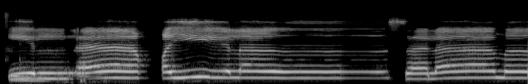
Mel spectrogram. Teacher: pas pengucapan tanwinnya itu kita sudah membentuk makhraj huruf sin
